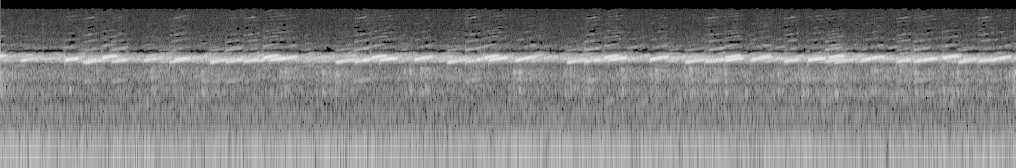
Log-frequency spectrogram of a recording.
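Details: Frogs calling at dusk in spring in Ontario, Canada: a dense, continuous high trilling chorus of many overlapping callers, steady throughout with slight pulsing, faint low rumble beneath.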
